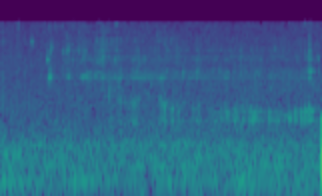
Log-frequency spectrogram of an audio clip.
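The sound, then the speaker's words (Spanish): A drink is poured into a glass in front of a microphone in one steady, gurgling stream lasting about three seconds, fairly quiet, ending with a brief soft knock. No one speaks. “Sí, pero échalo eh, delante del micro que si no se oye muy ah, lejos.”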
